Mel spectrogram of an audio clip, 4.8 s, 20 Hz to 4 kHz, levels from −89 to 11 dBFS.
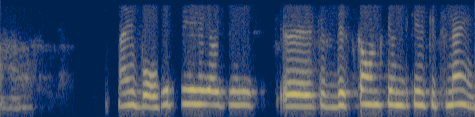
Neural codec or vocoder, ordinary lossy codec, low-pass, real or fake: none; none; 3.6 kHz; real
